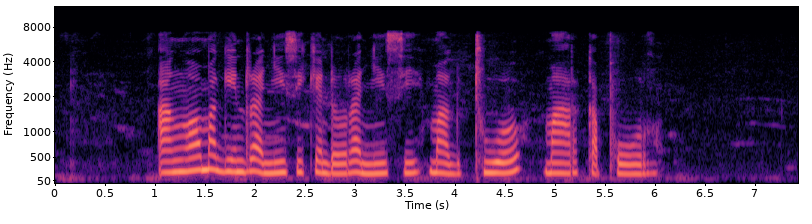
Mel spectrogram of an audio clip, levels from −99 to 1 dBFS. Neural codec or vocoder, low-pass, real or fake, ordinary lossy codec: none; 7.2 kHz; real; none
